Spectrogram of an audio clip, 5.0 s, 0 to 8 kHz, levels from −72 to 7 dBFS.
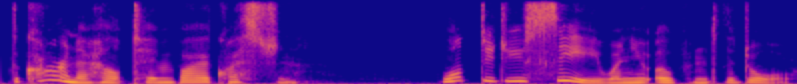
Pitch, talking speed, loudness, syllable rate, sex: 235 Hz, 195 wpm, -17 LUFS, 5.3 syllables/s, female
